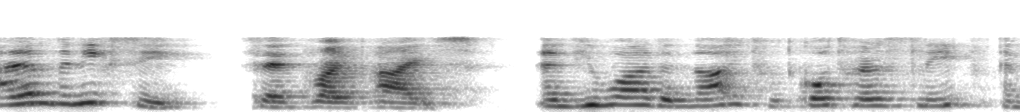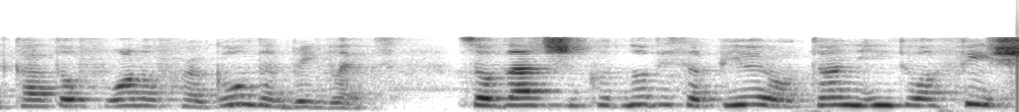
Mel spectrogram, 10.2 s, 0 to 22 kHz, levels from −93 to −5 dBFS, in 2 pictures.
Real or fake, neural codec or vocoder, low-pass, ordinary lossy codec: fake; codec, 16 kHz in and 24 kHz out, 1 kbps, XY-Tokenizer; 5.4 kHz; AAC, 32 kbps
